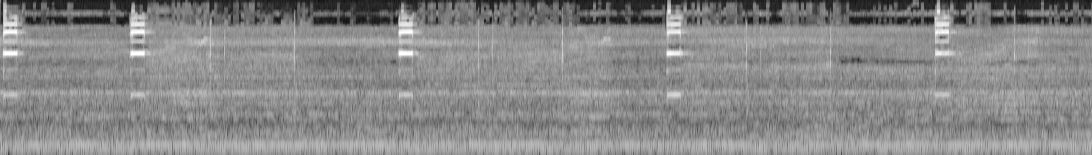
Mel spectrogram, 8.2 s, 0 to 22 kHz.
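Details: Remodulin infusion pump self-tested, reserve volume 100, air detector off, priming its line: low steady motor hum with a short high beep every two seconds, even and unchanging, normal priming.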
